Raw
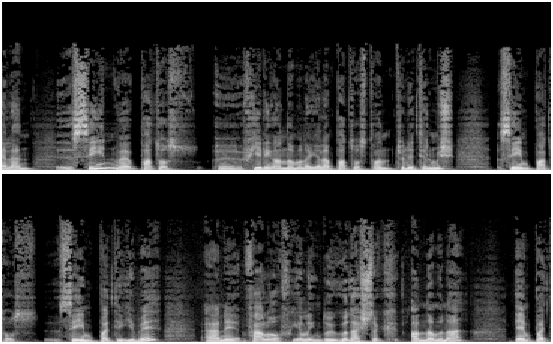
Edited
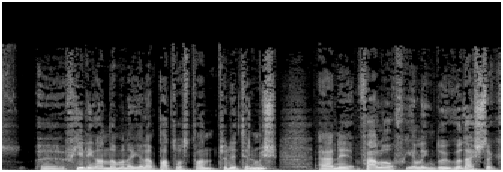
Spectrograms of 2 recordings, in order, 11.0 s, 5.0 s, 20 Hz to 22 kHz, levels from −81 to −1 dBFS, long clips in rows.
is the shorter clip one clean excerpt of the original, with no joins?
no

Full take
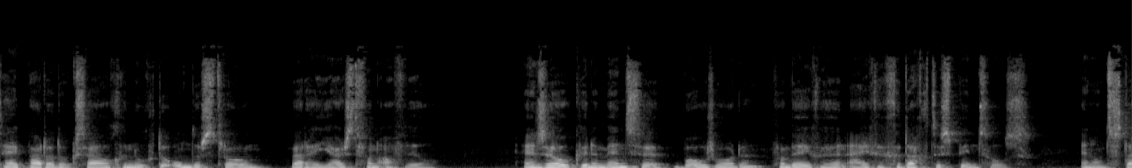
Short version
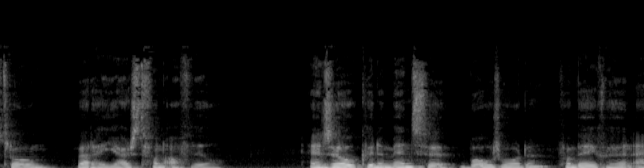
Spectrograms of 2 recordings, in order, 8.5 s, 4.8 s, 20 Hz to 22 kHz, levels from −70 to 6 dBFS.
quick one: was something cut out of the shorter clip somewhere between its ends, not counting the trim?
no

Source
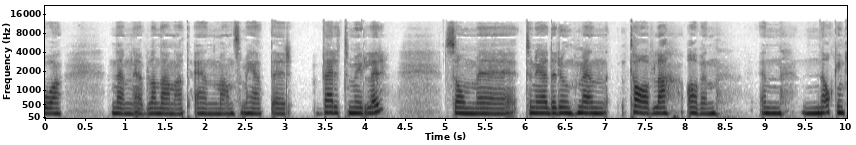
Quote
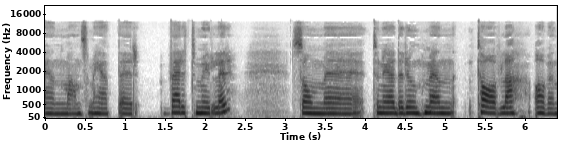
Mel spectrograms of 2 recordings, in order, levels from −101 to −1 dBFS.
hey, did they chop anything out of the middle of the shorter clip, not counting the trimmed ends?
no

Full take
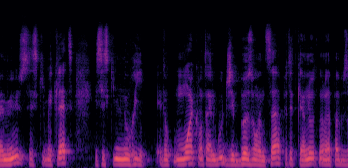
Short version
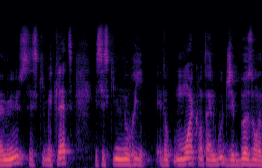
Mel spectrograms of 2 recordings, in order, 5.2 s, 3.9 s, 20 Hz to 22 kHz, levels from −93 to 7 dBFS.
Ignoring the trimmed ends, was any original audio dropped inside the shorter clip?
no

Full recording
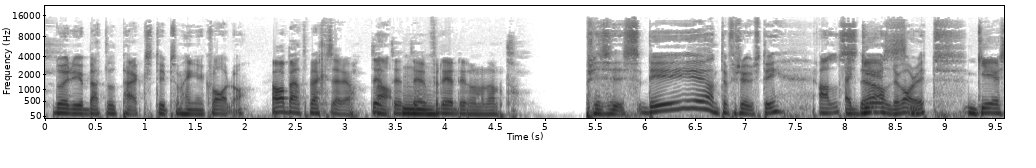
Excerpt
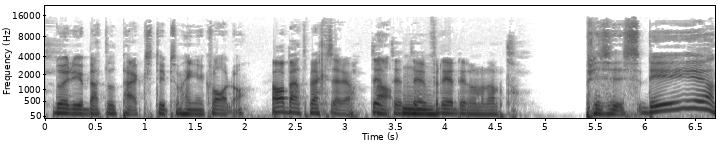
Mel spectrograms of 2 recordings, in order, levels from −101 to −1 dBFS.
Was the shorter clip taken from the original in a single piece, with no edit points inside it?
yes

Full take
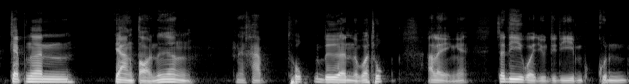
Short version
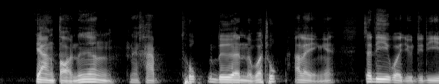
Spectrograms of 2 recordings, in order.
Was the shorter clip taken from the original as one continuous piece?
no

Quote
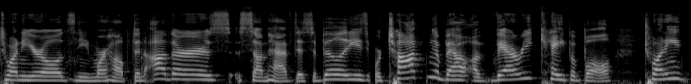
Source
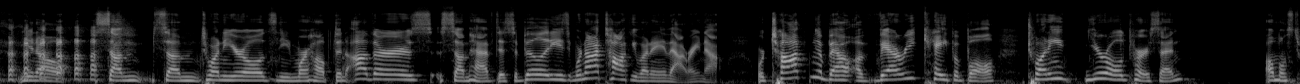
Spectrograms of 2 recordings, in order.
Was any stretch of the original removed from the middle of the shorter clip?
yes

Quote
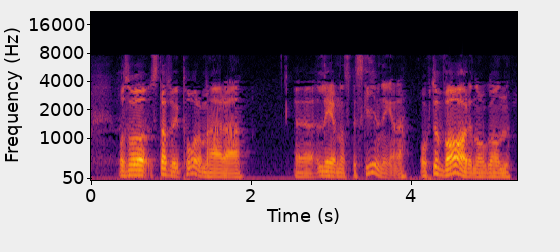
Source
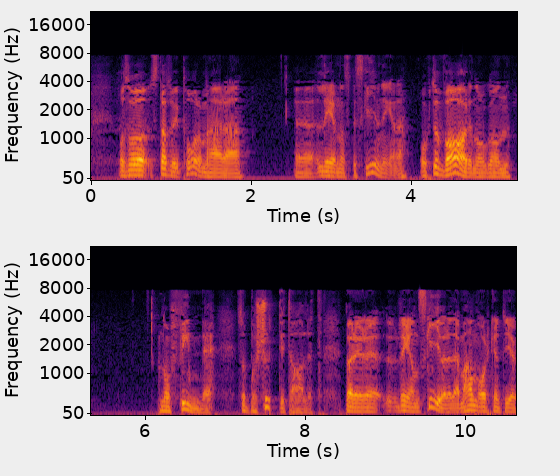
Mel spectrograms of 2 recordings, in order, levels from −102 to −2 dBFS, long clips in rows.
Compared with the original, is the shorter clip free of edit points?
yes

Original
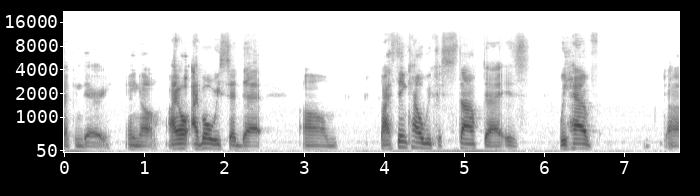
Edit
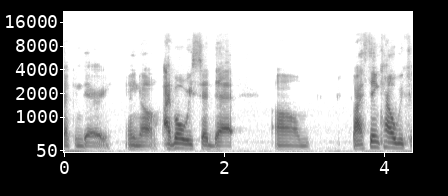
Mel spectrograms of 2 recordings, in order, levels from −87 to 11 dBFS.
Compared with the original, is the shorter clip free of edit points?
no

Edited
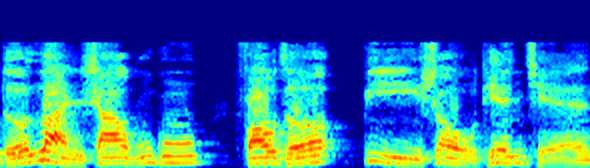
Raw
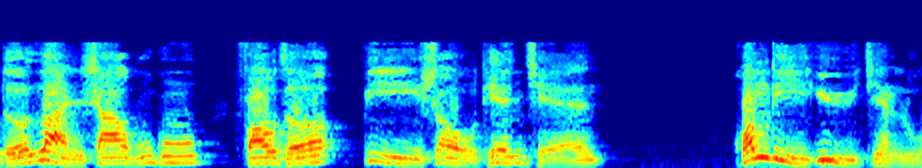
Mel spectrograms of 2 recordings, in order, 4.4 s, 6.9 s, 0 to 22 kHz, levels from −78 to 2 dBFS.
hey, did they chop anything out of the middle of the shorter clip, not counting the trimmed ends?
no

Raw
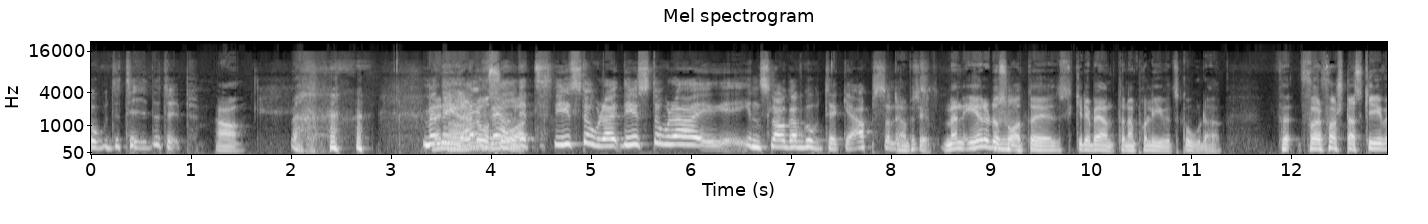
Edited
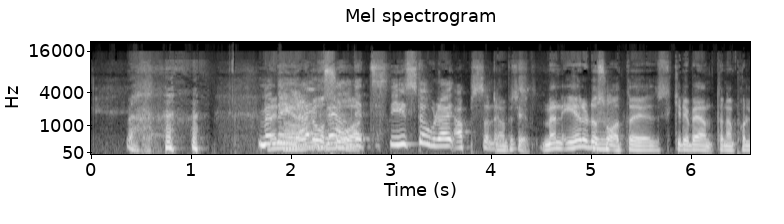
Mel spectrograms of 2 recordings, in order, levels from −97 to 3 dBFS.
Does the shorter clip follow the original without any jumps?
no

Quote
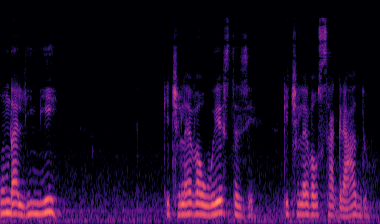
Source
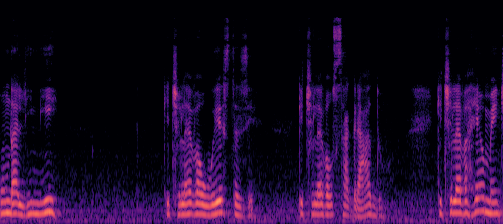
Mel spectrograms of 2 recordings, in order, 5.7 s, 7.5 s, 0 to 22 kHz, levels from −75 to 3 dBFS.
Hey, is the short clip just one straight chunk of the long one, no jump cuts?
no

